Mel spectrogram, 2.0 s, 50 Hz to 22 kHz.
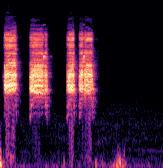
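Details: Two black francolins calling against each other in May 2024: harsh, grating call of long buzzy bursts, two drawn-out notes followed by a quick doubled note, with a faint low thump afterwards and quiet surroundings.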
